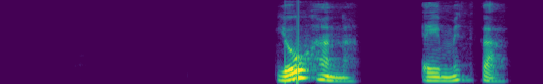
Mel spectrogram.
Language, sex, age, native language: Icelandic, female, 50-59, Icelandic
